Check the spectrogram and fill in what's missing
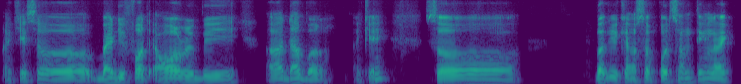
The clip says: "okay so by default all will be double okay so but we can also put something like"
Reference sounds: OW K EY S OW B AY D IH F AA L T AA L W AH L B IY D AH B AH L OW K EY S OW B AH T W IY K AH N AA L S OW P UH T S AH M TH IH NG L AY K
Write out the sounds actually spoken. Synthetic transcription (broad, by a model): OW K EY S OW B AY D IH F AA T AA L W AH L B IY D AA B AH L OW K EY S OW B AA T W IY K AH N AA L S OW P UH T S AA M T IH NG L AY K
